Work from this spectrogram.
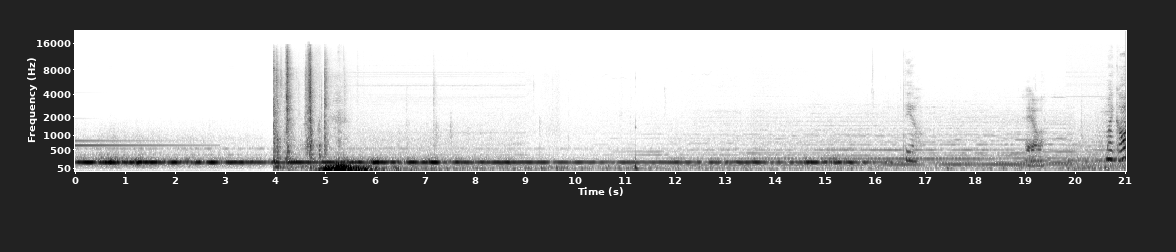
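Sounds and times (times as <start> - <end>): low drone tone: 4.0 - 18.9.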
